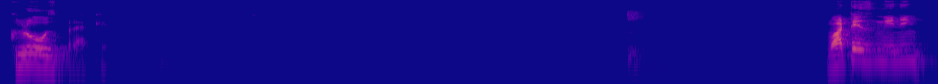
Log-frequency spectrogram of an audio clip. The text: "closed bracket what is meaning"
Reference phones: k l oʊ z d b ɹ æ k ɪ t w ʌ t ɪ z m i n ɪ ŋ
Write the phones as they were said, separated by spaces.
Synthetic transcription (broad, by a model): k l oʊ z b ɹ æ k ɪ t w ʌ t ɪ z m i n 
